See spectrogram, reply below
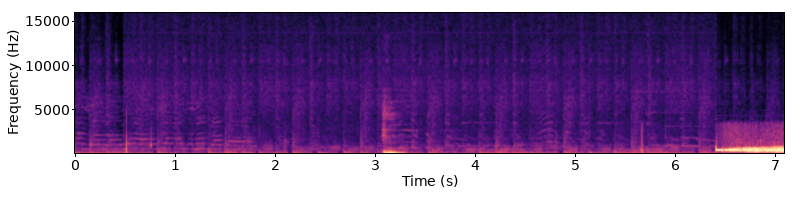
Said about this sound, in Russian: Ой, у нее даже гудок истерический. Если она уже с гудками так истерит.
